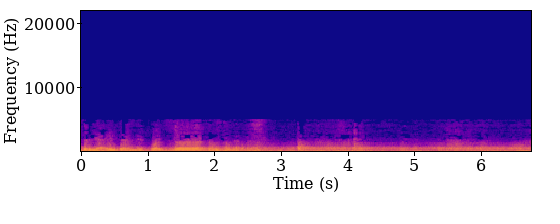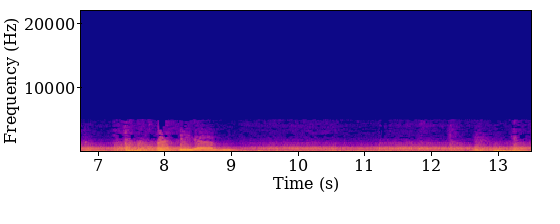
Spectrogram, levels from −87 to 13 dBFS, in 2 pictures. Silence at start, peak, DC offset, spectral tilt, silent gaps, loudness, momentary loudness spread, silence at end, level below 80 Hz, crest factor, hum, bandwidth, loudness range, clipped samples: 0 s; -2 dBFS; under 0.1%; -14.5 dB/octave; none; -20 LUFS; 13 LU; 0 s; -32 dBFS; 16 dB; none; 5 kHz; 8 LU; under 0.1%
